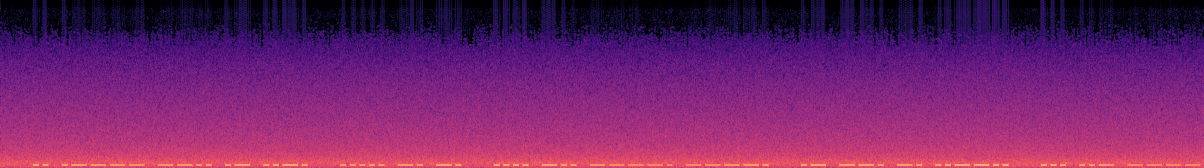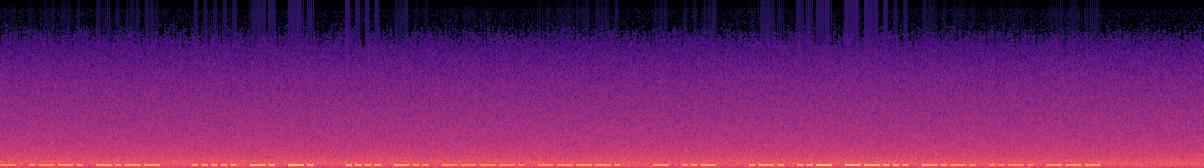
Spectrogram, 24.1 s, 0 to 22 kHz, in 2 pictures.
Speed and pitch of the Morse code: 25 wpm, 460 Hz

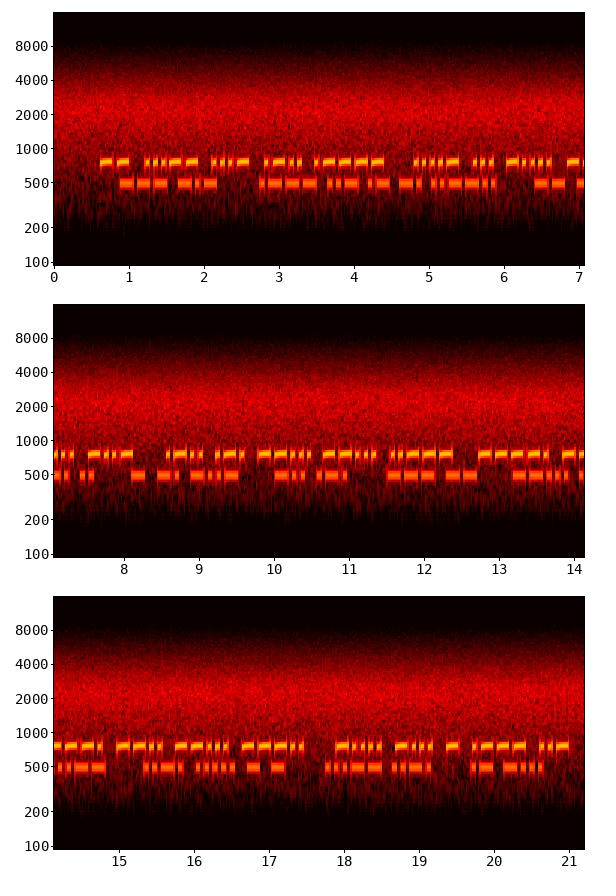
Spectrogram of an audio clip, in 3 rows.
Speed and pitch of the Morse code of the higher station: 22 wpm, 770 Hz

